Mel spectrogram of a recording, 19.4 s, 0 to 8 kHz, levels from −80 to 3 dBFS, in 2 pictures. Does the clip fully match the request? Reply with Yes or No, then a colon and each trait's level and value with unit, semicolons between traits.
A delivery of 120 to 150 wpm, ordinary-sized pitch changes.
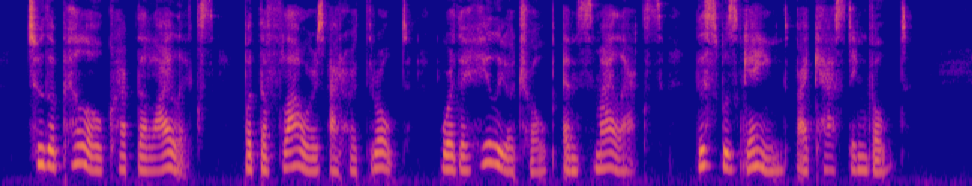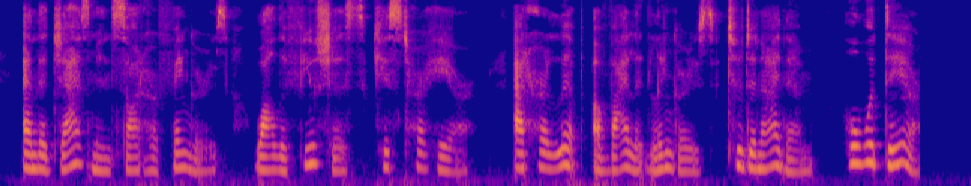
Yes: average, 145 wpm; average, 4.0 semitones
